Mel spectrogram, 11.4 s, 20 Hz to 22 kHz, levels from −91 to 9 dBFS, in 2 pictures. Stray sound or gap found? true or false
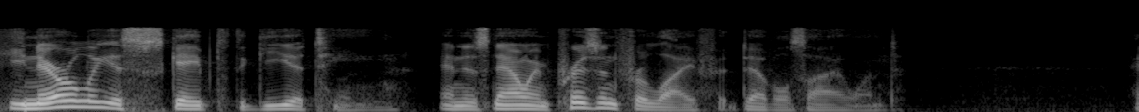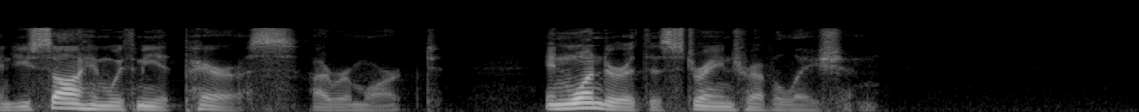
false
